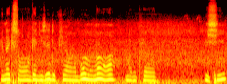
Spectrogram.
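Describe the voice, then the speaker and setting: A soft-spoken woman with a medium pitch talks at a moderate pace in a monotone, flat intonation. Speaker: vlogger. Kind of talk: walking vlog. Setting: outdoors. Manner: halting.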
